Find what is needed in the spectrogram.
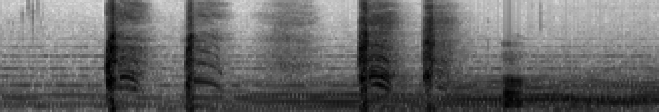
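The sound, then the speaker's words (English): Five short, rough coughs, voiced for were-rats during a tabletop role-playing game. They come as separate bursts spread over about two seconds, fairly faint over a quiet background. “Some of these were-rats cough.”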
